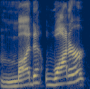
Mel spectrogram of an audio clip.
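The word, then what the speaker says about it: MUD\WTR: this one that's called Mud water and water is like spelled with none of the vowels in it so it's like mud wtr okay it's essentially a coffee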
